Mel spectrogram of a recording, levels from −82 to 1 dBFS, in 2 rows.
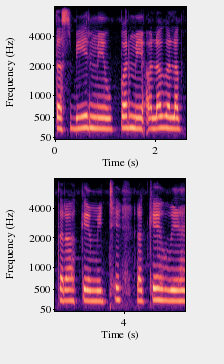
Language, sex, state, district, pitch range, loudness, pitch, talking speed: Hindi, female, Jharkhand, Garhwa, 240-255 Hz, -15 LUFS, 245 Hz, 140 wpm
